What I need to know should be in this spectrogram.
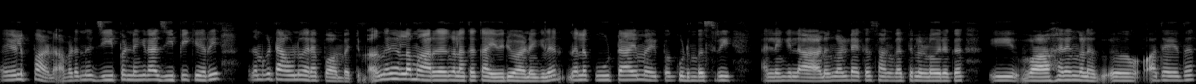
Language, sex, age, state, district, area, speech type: Malayalam, female, 60+, Kerala, Wayanad, rural, spontaneous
